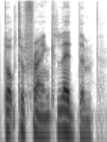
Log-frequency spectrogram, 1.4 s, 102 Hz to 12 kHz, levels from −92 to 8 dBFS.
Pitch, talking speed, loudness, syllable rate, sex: 125 Hz, 170 wpm, -17 LUFS, 3.4 syllables/s, male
